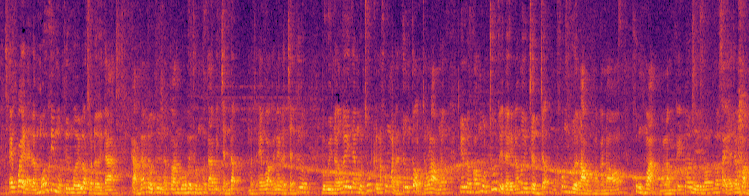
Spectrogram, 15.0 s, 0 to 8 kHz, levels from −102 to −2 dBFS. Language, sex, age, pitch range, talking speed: Vietnamese, male, 20-39, 140-190 Hz, 335 wpm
